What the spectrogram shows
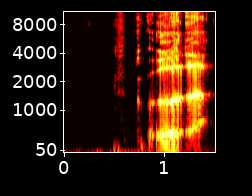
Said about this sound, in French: Il y a une madame sur Internet communique avec les, les esprits, puis elle libère, elle rote.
